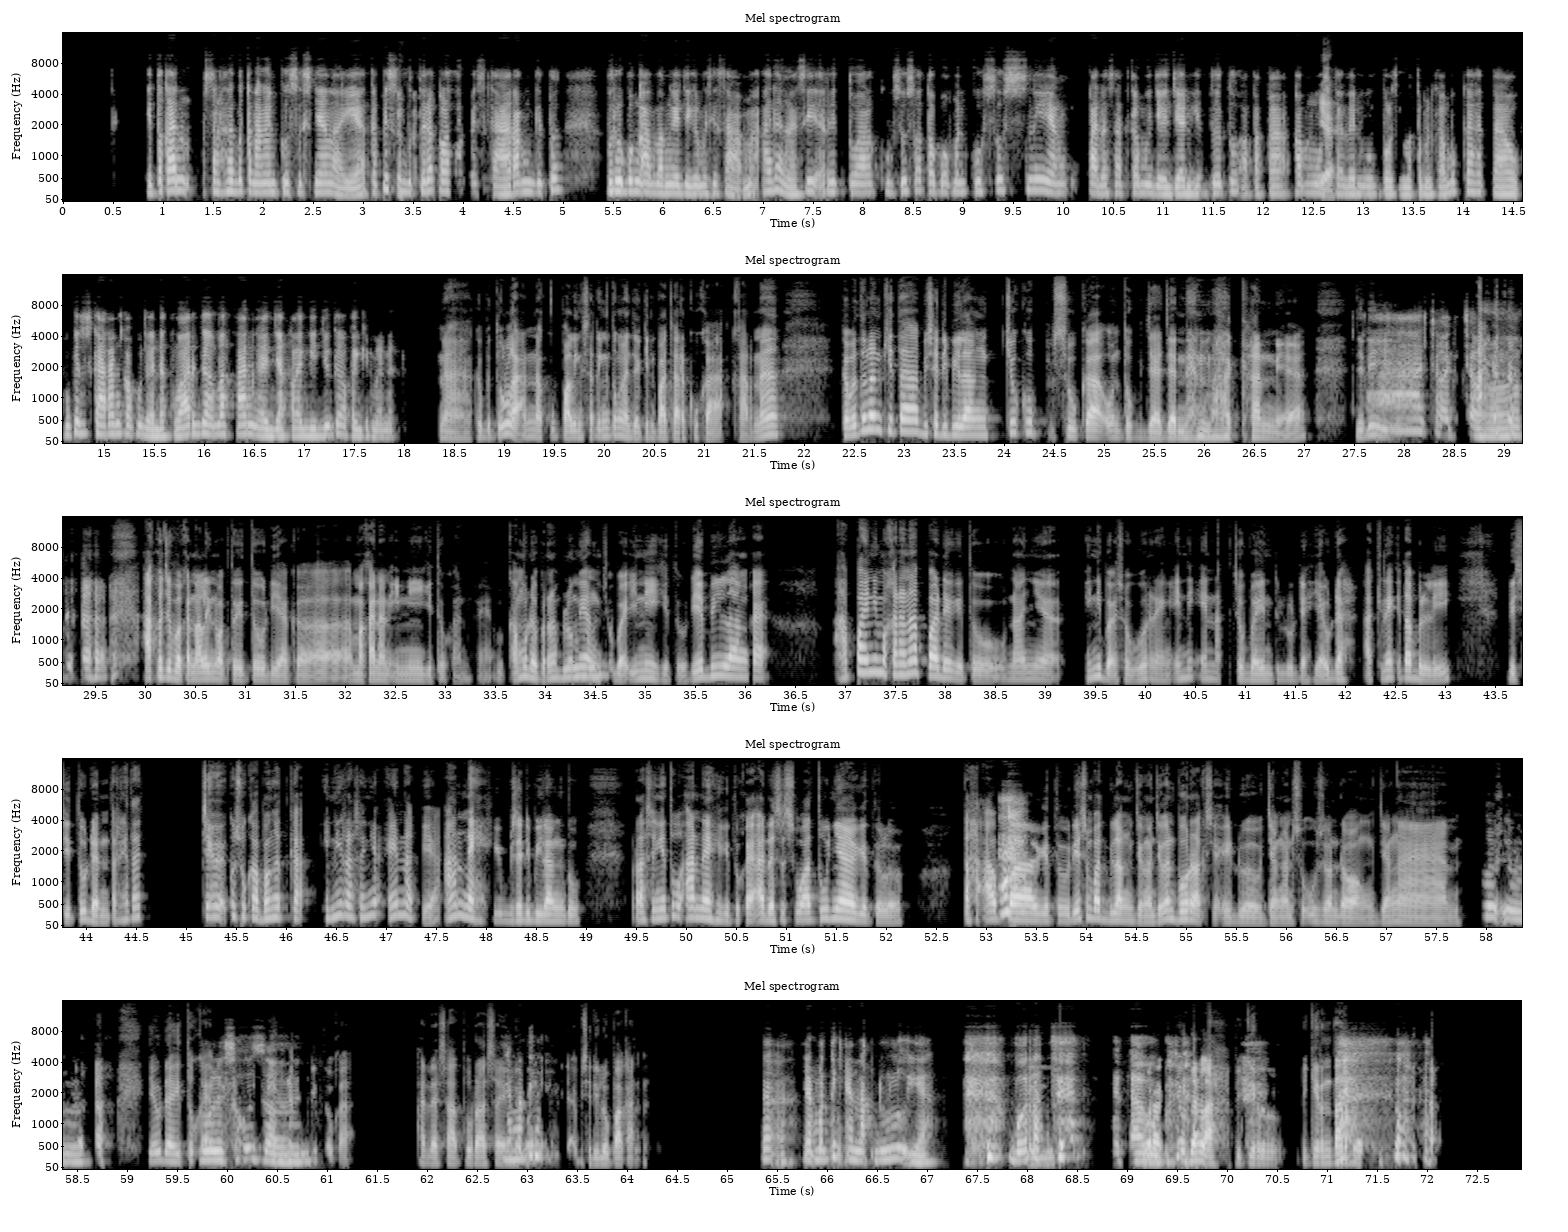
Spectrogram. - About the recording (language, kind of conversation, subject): Indonesian, podcast, Ceritakan makanan favoritmu waktu kecil, dong?
- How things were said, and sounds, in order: tapping; chuckle; other background noise; laughing while speaking: "dan makan ya"; chuckle; laugh; laugh; laughing while speaking: "Boraksnya"; laugh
